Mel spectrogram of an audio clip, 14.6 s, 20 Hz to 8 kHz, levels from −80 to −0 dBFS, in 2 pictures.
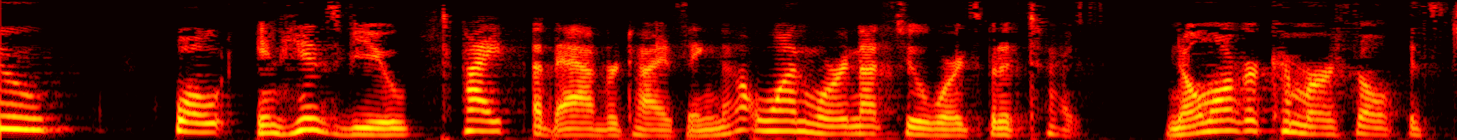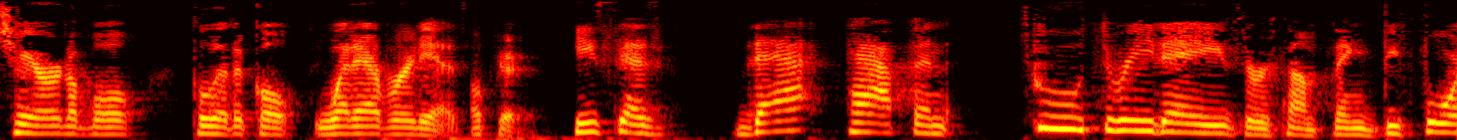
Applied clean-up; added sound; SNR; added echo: neural mask model DeepFilterNet 3.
